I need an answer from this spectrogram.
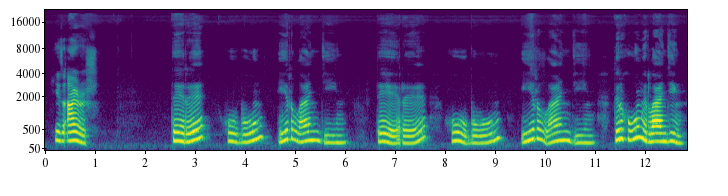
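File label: Buryat He is Irish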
